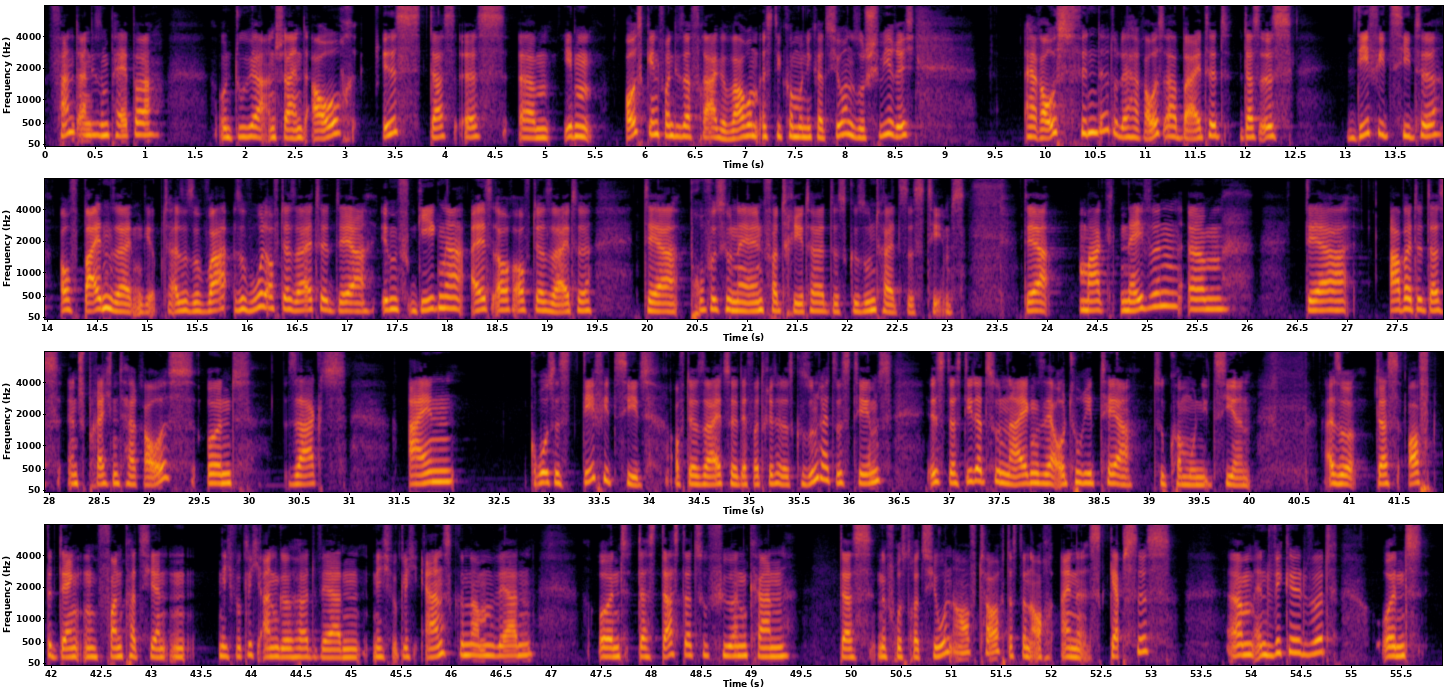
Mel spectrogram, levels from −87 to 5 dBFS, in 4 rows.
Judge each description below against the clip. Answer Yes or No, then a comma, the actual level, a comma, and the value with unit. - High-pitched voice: Yes, high, 195 Hz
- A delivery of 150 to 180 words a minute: No, slow, 125 wpm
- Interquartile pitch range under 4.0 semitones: Yes, average, 3.3 semitones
